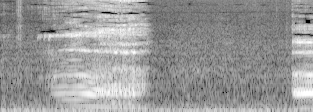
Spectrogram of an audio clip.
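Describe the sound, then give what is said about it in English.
A drawn-out breathy vocal sound rising and falling over about three-quarters of a second, like a yawn, followed by a short pause and the start of another voiced breath. “Sorry, I'm yawning.”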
